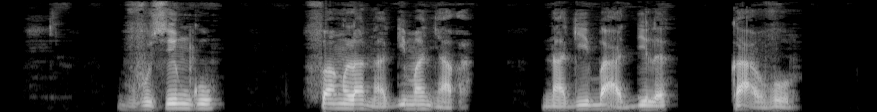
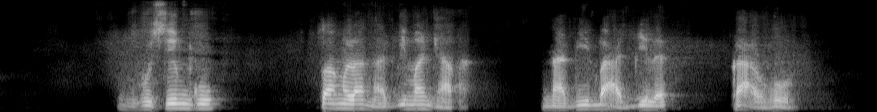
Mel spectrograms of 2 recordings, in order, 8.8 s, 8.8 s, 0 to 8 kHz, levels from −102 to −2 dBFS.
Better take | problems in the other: first | noise reduction (neural mask model Resemble Enhance denoiser)

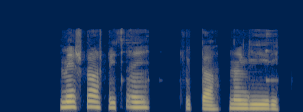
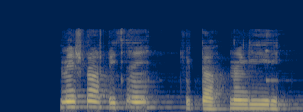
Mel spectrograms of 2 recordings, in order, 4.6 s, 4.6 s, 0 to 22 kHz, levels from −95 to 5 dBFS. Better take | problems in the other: first | room echo; dies away in 1 s

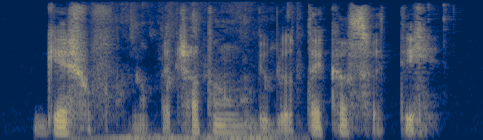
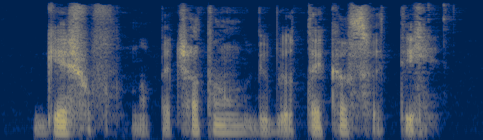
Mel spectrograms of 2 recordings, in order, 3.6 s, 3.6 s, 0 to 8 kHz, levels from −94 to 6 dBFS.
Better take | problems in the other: second | background sound (Liquid); 15 dB below the speech

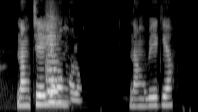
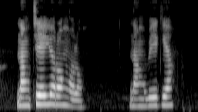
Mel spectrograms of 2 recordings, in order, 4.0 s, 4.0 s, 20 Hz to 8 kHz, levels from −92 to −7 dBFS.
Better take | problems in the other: second | noise reduction (classical method spectral subtraction)

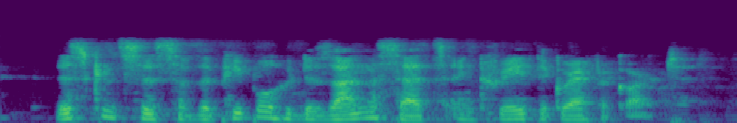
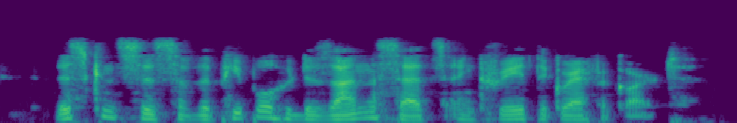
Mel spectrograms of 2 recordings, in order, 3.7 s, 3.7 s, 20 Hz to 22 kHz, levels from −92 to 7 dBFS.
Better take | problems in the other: second | room echo; dies away in 0.5 s

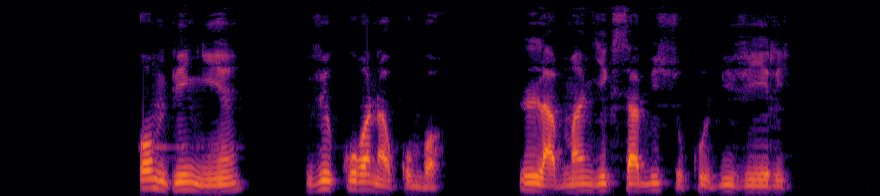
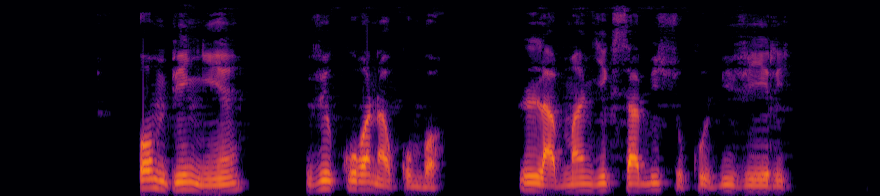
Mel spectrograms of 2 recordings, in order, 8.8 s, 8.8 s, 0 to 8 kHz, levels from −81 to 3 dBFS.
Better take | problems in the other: second | noise reduction (neural mask model DeepFilterNet 3)

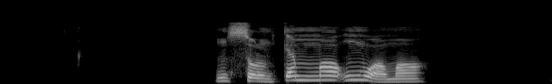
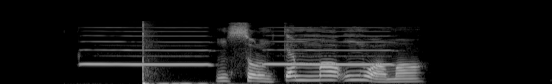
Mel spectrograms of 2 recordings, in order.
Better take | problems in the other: first | background sound (Wind instrument, woodwind instrument + Clapping); as loud as the speech

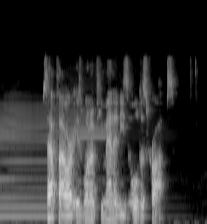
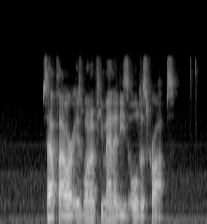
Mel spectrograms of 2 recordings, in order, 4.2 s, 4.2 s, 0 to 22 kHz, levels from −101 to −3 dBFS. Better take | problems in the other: second | noise reduction (classical method log-MMSE)

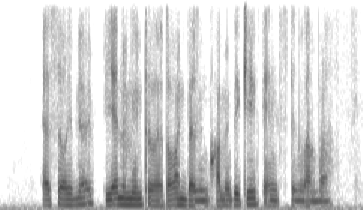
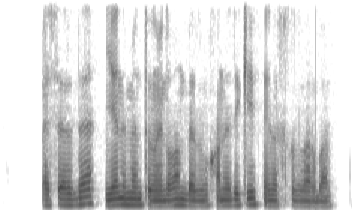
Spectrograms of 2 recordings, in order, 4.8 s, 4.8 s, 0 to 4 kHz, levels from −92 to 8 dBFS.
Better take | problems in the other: second | noise reduction (neural diffusion model UNIVERSE++)

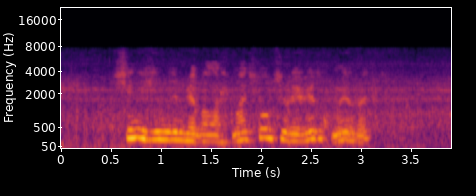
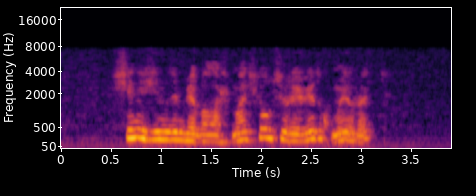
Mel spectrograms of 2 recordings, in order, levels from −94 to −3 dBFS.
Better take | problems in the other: second | background sound (Train); 16 dB below the speech

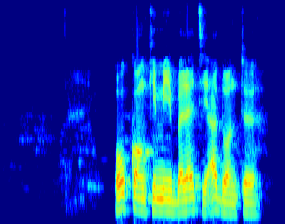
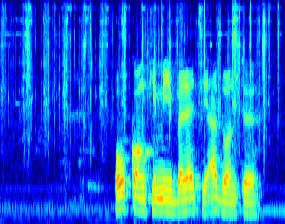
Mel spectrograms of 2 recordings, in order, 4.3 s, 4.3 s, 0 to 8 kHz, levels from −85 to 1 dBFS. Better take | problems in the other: first | background sound (Keys jangling); 14 dB below the speech

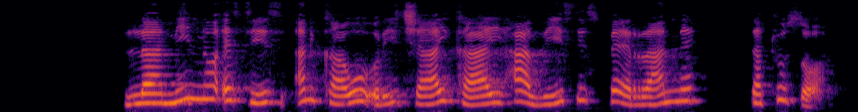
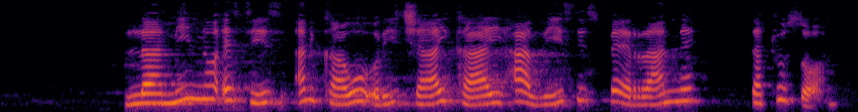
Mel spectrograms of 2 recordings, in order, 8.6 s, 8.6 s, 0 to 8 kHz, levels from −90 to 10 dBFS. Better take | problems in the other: second | noise reduction (neural mask model Resemble Enhance denoiser)

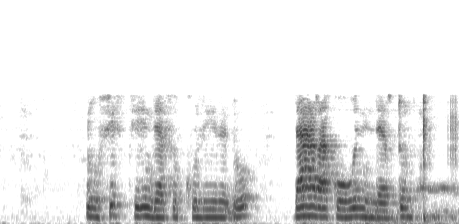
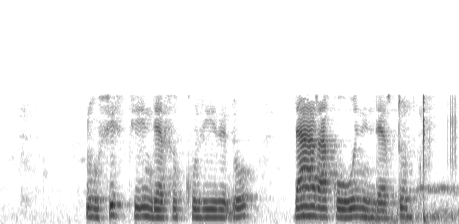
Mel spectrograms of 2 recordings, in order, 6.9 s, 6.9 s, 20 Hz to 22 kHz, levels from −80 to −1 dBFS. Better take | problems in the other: second | room echo; dies away in 0.2 s

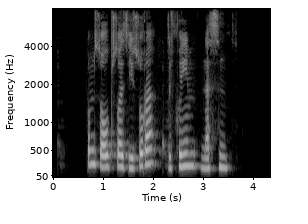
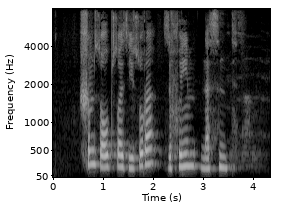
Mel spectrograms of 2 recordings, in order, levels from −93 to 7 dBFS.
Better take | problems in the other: second | noise reduction (neural mask model DeepFilterNet 3)

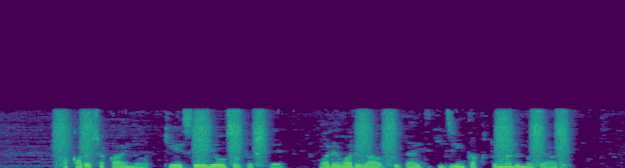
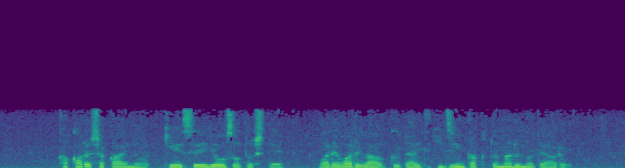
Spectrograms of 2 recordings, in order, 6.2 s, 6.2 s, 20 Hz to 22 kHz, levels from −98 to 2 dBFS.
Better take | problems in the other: second | noise reduction (classical method Wiener filter)

